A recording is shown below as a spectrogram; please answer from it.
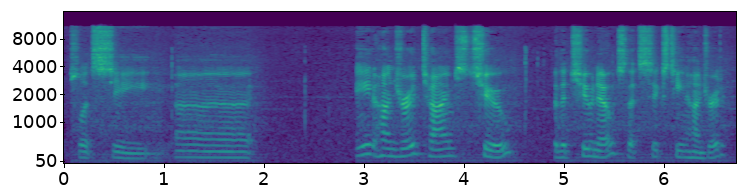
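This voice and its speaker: A man's voice: on the high side, lively intonation, slow, pushed and bright, slight background noise. A man giving casual livestream game commentary, thinking aloud and reasoning things out step by step.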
